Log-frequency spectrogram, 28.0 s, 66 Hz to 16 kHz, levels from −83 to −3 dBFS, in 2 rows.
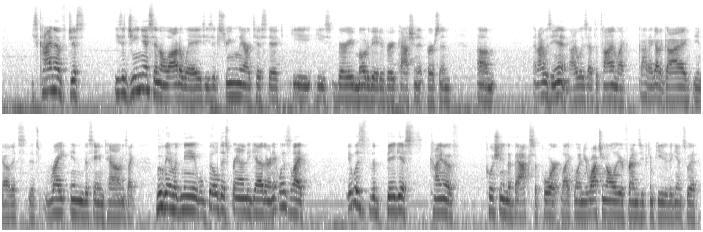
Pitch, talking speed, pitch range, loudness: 135 Hz, 180 wpm, 120-155 Hz, -34 LUFS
